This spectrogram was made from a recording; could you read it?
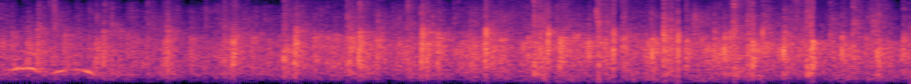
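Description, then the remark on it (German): Sustained applause from a sizable audience for the Open Gestures presentation, a dense wash of many hands clapping steadily at fairly loud level, with a brief faint whistle-like tone at the start. “Danke euch für Open Gestures. Euer Applaus.”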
